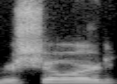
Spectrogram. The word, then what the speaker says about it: Richard: two S's, two L's, and Richard is spelled just like Richard. I'm a Louisiana guy, so it's the French pronunciation.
